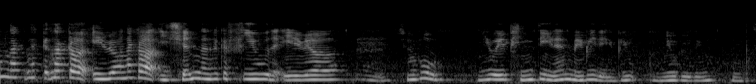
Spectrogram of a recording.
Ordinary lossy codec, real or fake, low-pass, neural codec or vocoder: AAC, 48 kbps; fake; 7.2 kHz; codec, 16 kHz, 8 kbps, FreqCodec, larger model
